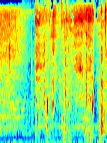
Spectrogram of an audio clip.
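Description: Rapid, irregular knocking and clattering that starts about two-thirds of a second in, after a brief hiss-like rustle.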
